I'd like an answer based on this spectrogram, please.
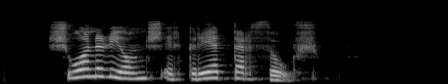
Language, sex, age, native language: Icelandic, female, 10, Icelandic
